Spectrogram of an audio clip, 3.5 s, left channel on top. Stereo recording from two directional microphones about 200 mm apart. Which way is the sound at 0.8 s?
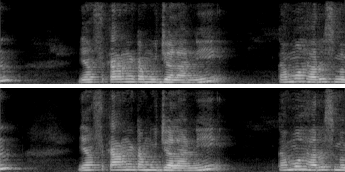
50° right (ahead or behind).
